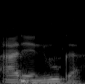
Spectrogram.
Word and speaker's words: Adenuga: It's Mike and A-D-E-N-U-G-A. Andenuga. – Andenuga.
